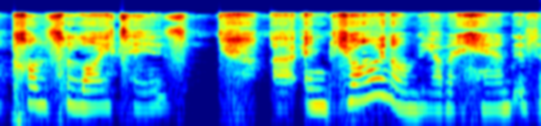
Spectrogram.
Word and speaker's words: angina: It's actually pronounced angina in English.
